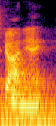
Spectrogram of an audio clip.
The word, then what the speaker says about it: Gagne: No, it's Gagne. Oh, Gagne. Okay. That's why I asked. All right. Cool. If you can't pronounce it that way, think of Kanye by Gagne.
